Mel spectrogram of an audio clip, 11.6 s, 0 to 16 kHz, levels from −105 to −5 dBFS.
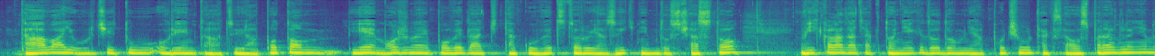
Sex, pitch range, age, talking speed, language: male, 135-160 Hz, 50-69, 130 wpm, Slovak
